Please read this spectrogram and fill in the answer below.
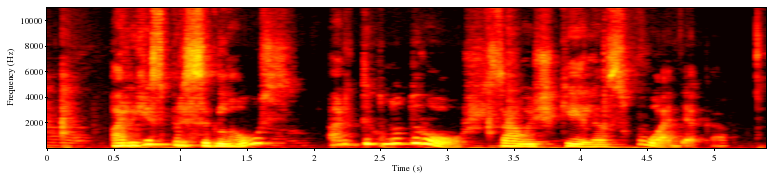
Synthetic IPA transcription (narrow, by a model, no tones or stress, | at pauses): ɐɾjɪspʲɾʲɪsʲɪklˠɐʊs | ɐɾt̪ʲɪknʊd̪ɾo̰ːʃsɑˑʊɪʃʲkʲeːlʲɛskuɔd̪ʲɛ̰kɐ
